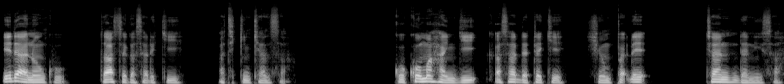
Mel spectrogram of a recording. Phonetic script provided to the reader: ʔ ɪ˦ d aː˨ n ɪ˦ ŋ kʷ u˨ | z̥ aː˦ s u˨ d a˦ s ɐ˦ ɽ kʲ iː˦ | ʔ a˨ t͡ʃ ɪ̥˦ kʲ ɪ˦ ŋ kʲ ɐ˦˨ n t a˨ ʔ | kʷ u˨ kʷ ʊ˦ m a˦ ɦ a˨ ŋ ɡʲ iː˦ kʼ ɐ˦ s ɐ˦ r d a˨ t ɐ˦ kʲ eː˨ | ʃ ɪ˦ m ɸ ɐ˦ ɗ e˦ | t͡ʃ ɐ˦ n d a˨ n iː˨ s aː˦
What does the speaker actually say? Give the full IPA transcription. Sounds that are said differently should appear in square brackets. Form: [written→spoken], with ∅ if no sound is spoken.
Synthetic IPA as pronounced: ʔ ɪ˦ d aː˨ n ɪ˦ ŋ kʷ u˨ | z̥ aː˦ s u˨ [d→ɡ] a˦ s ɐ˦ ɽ kʲ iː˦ | ʔ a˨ t͡ʃ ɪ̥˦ kʲ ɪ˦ ŋ kʲ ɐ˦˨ n [t→s] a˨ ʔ | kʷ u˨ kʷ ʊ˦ m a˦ ɦ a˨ ŋ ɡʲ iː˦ kʼ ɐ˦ s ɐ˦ r d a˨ t ɐ˦ kʲ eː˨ | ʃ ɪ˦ m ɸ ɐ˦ ɗ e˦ | t͡ʃ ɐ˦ n d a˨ n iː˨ s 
